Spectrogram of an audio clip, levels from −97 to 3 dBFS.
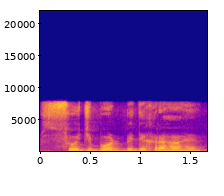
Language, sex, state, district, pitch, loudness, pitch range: Hindi, male, Assam, Kamrup Metropolitan, 170 Hz, -14 LUFS, 170-175 Hz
